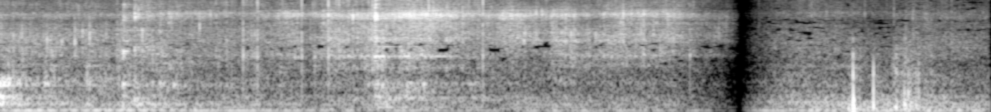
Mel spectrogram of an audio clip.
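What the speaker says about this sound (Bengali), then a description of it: "পেঁয়াজটা আমি ভালোভাবে ভেজে নেব" Chopped onions fry in oil left from frying fish, making a quiet, continuous sizzle and crackle. It cuts out for a moment and then comes back with a few stirring knocks.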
